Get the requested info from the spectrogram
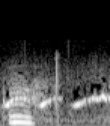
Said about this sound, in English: What was that? There was an owl outside the house.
